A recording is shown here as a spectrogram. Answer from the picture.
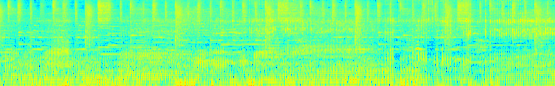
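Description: Background music with a beat, over a dirt bike's engine running as the bike comes along the trail.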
